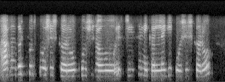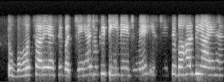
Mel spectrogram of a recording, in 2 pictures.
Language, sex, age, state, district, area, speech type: Hindi, female, 45-60, Rajasthan, Jaipur, urban, conversation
